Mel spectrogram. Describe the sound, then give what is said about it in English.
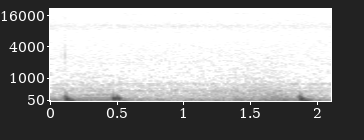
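A muffled heartbeat thumps low and soft, heard with a head resting against a person's chest, three beats with a steady rhythm over a quiet background hum, no voices present. “Can you hear my heartbeat?”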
